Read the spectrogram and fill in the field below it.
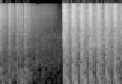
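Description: Rapid automatic gunfire in the Warzone video game on Rebirth Island, a burst of shots, a brief lull, then a louder, denser volley of repeated cracks close by.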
